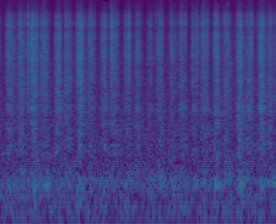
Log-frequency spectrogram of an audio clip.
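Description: Short, dark-painted fingernails on one hand scratch fast across a flat silver glitter sheet lying on a table. The result is a quick run of bright, hissy scratching strokes, about three per second, with almost no low end.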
